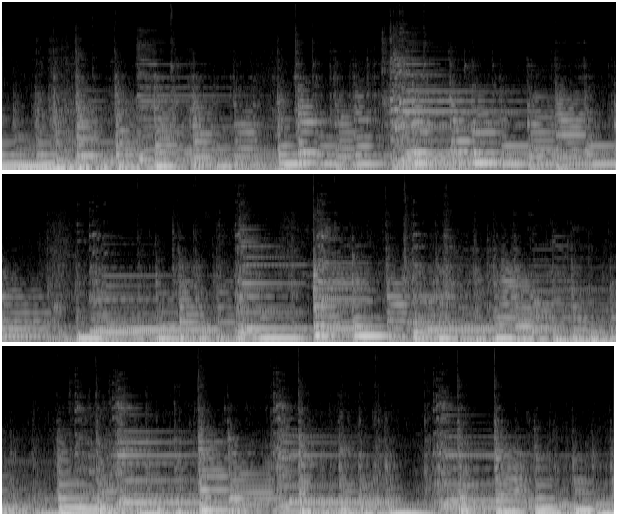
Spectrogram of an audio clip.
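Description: Jazz duo of a Gibson archtop electric guitar and an upright double bass played pizzicato, performing a Latin jazz tune, with the plucked bass carrying the low line under the guitar.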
